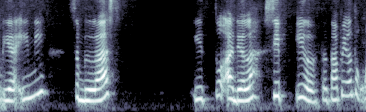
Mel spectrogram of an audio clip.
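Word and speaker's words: 십이: ini 11 itu adalah sipil, tetapi untuk membacanya itu disambung ya, sibil. Begitu juga dengan 12, sipi, bacanya adalah sibi.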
